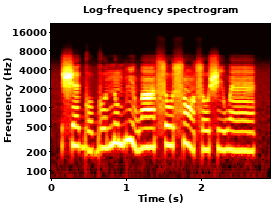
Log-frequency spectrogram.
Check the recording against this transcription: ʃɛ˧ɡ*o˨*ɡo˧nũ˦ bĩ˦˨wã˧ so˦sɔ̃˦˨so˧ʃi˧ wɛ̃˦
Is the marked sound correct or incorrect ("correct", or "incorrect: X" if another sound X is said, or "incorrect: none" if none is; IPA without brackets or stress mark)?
correct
